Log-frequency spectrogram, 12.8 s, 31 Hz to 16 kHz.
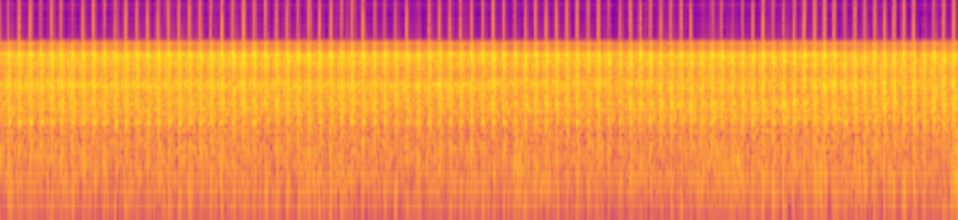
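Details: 2002 Ford Windstar 3.8L knocking at idle: sharp, regular ticking about three and a half per second, louder than the idle; oil level raised with light-brown milky oil appearing overnight, coolant not significantly low; cause unknown.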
